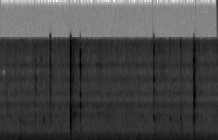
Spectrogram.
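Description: Close-up mouth sounds of someone chewing stuffed-crust pizza: soft wet smacks and a few sharp clicks, over a steady low hum.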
